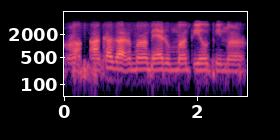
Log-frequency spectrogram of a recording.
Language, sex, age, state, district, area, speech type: Gujarati, male, 30-45, Gujarat, Aravalli, urban, conversation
